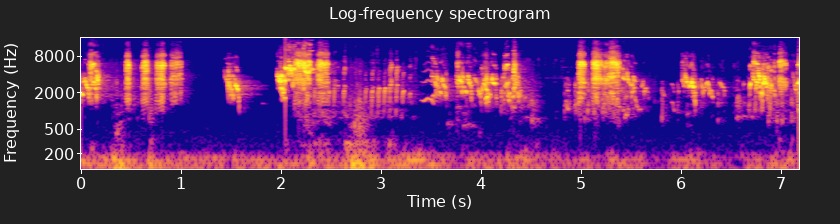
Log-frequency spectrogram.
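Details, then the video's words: A happy budgerigar sings with scratchy chirps, harsh squawky notes and quick clicking series in irregular bursts, a couple of low thumps and a soft background hum. "Happy budgie chirping sound 🥰 budgie singing sound 😍"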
